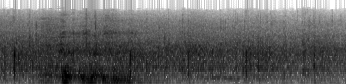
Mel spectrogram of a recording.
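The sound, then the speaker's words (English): A church audience gives the Lord a hand clap in a steady, dense patter that fills the room, with a voice briefly rising over it near the start. “If you believe that, give the Lord a hand clap and say, yeah, amen.”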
